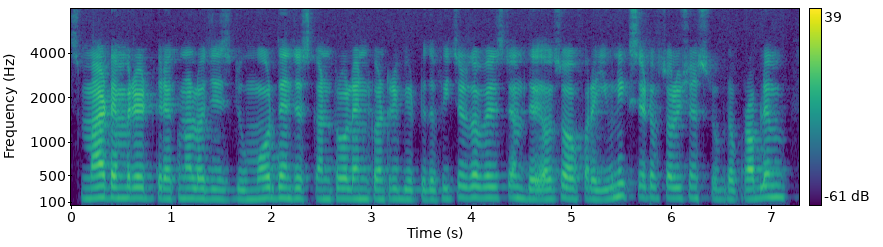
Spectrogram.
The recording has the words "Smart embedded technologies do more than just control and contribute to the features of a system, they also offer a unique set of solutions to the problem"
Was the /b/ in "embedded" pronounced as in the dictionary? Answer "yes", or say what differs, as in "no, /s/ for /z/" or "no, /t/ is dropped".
no, /b/ is dropped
